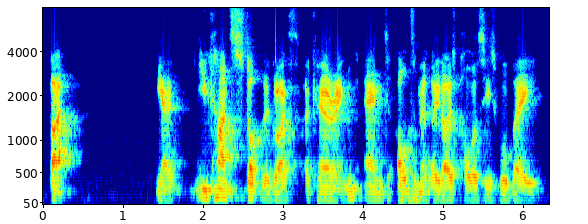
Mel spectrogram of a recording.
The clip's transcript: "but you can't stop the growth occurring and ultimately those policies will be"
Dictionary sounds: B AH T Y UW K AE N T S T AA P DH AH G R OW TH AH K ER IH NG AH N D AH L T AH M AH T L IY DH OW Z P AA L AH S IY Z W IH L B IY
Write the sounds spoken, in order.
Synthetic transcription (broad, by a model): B AH T Y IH K AE N T S T AA P DH AH G R OW TH AH K ER IH NG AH N AH L T AH M AH T L IY DH OW Z P AA L AH S IY Z W IH L B IY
